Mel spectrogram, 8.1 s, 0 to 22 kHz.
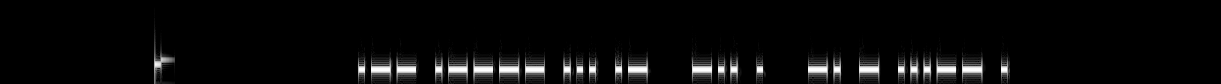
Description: Morse code, heard as a keyed tone, about 28 wpm, 700 Hz. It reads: W1SA DE NT3E
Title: USA Callsign DE Callsign - 4 Characters - 28wpm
